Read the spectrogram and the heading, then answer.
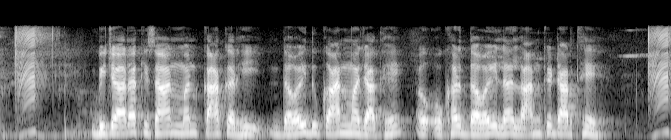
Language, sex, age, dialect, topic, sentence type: Chhattisgarhi, male, 18-24, Eastern, agriculture, statement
